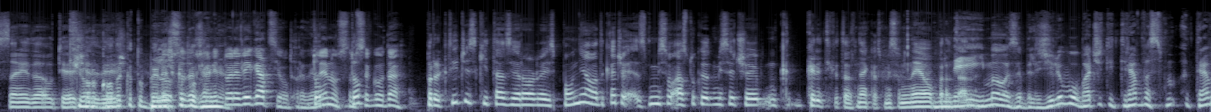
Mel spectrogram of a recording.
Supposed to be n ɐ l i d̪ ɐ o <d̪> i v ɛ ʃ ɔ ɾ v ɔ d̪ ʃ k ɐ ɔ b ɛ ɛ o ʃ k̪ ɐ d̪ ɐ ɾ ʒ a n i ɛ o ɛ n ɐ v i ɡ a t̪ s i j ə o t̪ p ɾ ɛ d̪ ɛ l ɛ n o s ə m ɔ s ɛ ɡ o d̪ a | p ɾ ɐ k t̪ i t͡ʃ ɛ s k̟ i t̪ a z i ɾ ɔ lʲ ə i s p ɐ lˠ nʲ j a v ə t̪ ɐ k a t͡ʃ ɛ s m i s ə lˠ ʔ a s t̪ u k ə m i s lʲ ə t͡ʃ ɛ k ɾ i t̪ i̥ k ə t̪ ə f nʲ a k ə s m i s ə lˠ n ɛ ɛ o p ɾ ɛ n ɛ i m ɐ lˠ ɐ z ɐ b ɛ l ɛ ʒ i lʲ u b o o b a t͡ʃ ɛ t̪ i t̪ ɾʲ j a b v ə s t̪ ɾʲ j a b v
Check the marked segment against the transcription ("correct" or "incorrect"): incorrect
